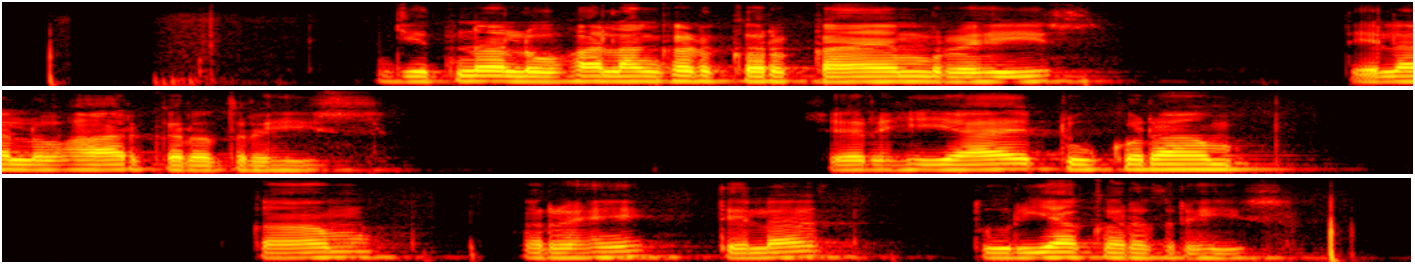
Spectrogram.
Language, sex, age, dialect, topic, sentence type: Chhattisgarhi, male, 18-24, Northern/Bhandar, agriculture, statement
